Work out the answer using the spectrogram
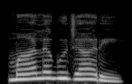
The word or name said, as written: ಮಾಲಗುಜಾರಿ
